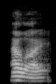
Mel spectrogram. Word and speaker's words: Ally: Ally, ally.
